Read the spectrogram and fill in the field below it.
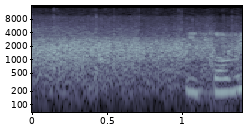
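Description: A man speaks briefly into a microphone in a large echoing hall.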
